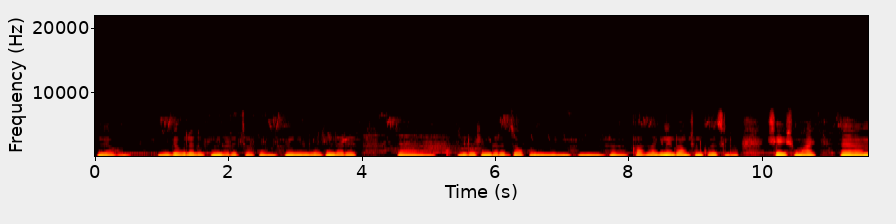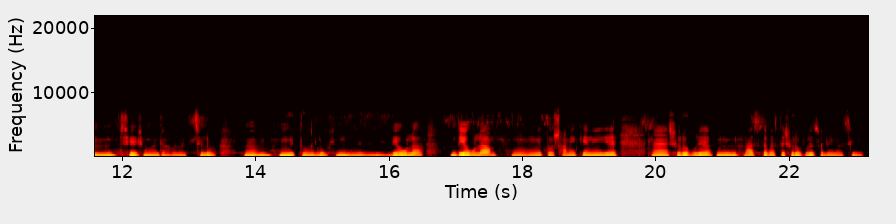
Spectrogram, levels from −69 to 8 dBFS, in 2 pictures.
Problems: constant background noise, background conversations at intervals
